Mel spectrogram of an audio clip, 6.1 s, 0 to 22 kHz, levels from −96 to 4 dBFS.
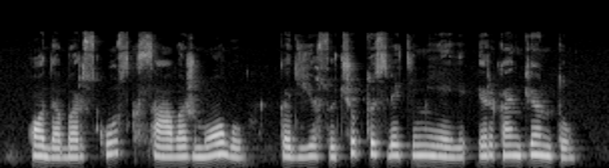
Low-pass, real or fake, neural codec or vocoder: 10.8 kHz; real; none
